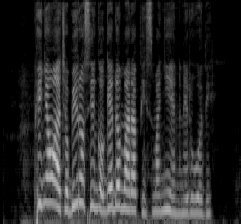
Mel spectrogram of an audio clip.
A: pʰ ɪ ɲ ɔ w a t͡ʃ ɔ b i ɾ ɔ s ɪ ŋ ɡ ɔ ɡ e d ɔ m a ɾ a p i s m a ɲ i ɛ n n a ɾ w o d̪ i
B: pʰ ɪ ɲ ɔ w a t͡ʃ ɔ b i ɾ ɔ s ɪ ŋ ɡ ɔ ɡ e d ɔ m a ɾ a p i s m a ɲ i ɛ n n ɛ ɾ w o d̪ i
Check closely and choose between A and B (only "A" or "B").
B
